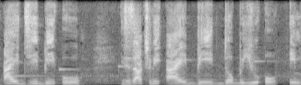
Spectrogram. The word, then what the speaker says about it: Igbo: Igbo is pronounced I-B-W-O. That's the proper way to pronounce Igbo, even in Igbo language. It's not I-B-O. It is definitely not I-G-B-O. It is actually I-B-W-O in pronunciation.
